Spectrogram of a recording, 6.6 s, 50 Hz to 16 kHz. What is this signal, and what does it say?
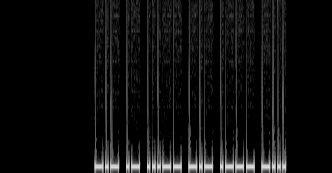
Morse code, heard as a keyed tone, about 20 wpm, 700 Hz. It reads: KA3KJB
